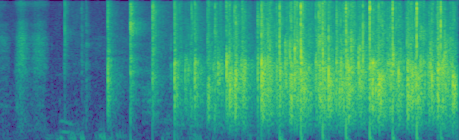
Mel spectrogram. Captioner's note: audience applauds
